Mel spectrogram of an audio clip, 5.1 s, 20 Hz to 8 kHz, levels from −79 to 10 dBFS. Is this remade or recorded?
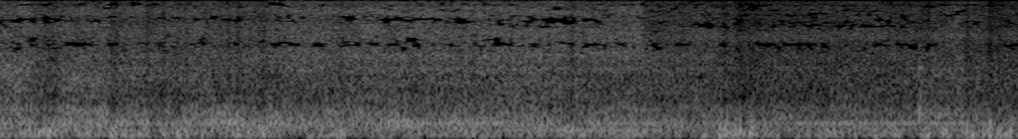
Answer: recorded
